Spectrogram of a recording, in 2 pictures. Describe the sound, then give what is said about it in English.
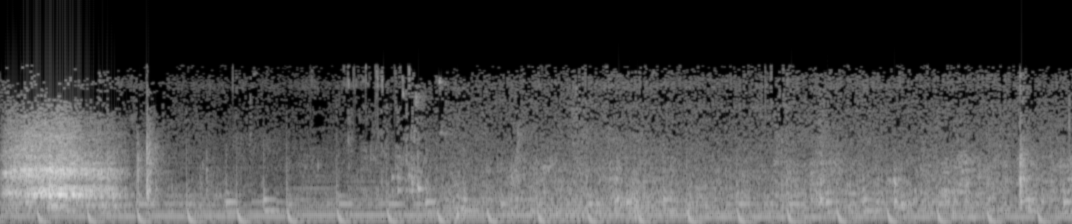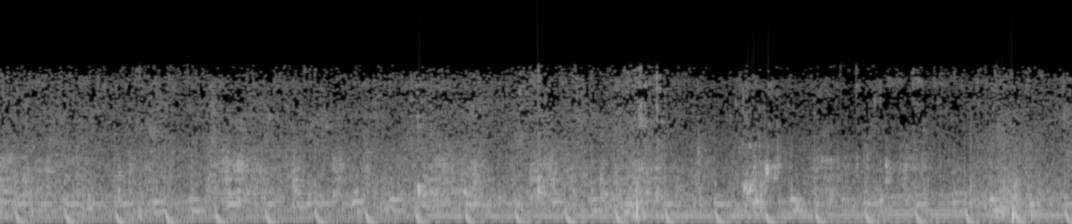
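Stirring a thick liquid mixture thickened with industrial salt gives a steady, dense scraping and sloshing texture throughout. A louder burst opens it, and a low hum runs beneath. “Takes a lot of energy stirring, but that's the beauty of it”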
